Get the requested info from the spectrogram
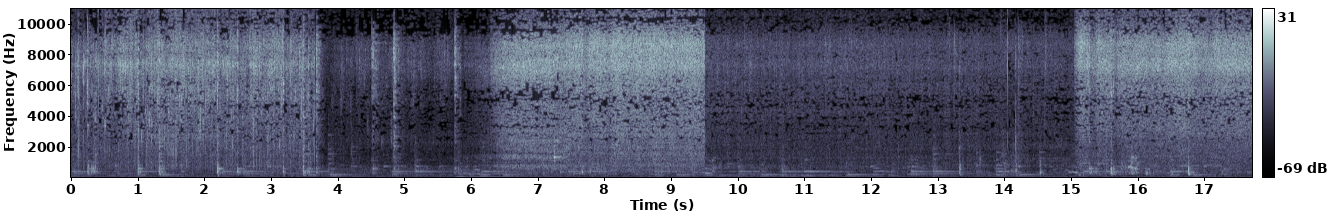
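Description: Hot oil sizzling loudly in an aluminium wok as a spice paste fries and is stirred with a metal spatula. The sizzle drops away abruptly twice, leaving quieter stretches with the clicks and scrapes of the spatula, then comes back. Soft background music plays under it.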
